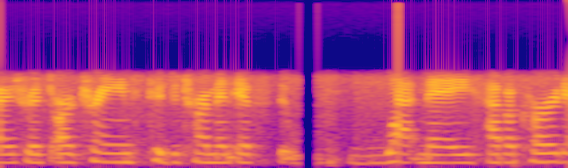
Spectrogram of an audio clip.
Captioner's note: audio skips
